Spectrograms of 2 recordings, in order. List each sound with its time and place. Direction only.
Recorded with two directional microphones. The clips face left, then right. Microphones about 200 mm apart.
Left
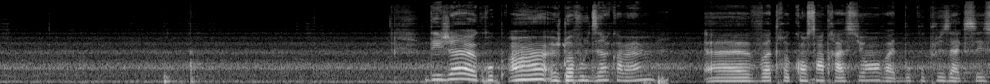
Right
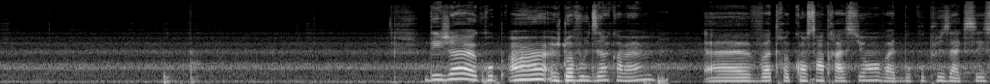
4.3 s speech: 45° right (ahead or behind)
